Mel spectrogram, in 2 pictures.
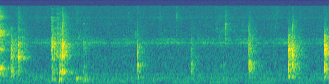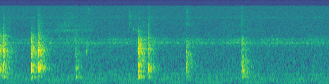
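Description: Thick, icy smoothie being poured from a blender jug into a cup: faint, irregular plops and clicks, about a dozen, spaced roughly half a second to a second apart.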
